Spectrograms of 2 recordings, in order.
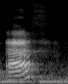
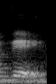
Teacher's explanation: they are the same sound so the only difference is voicing so F now V the difference is that your vocal folds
